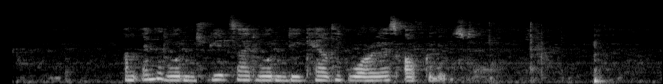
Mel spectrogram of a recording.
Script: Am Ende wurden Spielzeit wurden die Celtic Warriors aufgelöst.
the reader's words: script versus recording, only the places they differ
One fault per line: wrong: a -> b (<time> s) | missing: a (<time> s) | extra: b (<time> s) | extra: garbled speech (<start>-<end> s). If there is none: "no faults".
no faults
